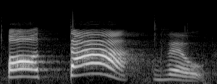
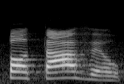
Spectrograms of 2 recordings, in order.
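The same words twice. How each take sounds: First: Slow, loud "Potável" with a long-held "tá"; stressed syllable called out. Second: Said in the usual way. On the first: Shown as a demonstration. Teacher calls "Potável" to show penultimate stress, long "tá". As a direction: call "Potável" out, stretching the middle syllable. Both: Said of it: "penúltima sílaba mais forte".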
